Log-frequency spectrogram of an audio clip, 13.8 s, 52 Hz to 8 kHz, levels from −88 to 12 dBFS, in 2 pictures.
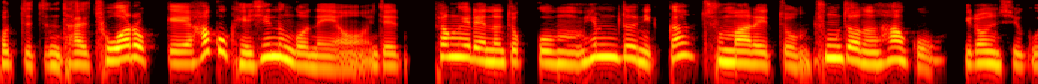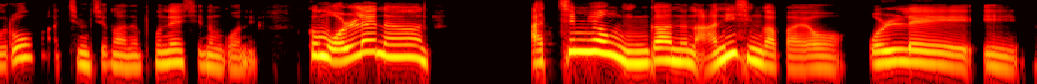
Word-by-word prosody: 어쨌든 165 -3 -7
잘 175 -2 -4
조화롭게 220 -4 +2
하고 340 - +2
계시는 240 +7 +2
거네요. 150 -4 -5
인제 160 -1 -6 0.2
평일에는 245 -8 +2
쪼끔 185 -2 -4
힘드니까 260 - +1
주말에 185 -4 +1
좀 160 0 -9
충전은 230 -9 +2
하고 220 +1 -3
이런 180 0 -1
식으로 170 - -7
아침 170 -9 -8
시간을 155 -3 -9
보내시는 180 -4 -6
거네요. - - -13 0.3
그럼 290 -3 +6
원래는 270 - +3 0.7
아침형 365 -7 +4
인간은 195 +1 +2
아니신가 225 - +3
봐요 135 0 -9
원래 185 -5 0
예. 145 -4 -8
190 Hz, 320 characters per minute, -22 LUFS, 165-250 Hz, 0.7 s, 그럼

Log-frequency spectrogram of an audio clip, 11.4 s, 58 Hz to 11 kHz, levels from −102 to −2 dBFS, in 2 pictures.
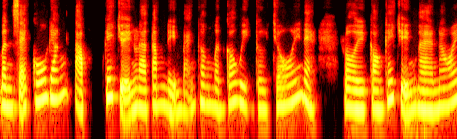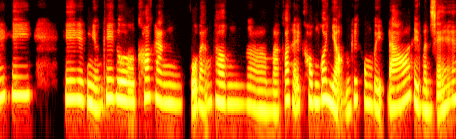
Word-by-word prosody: Mình 200 -2 +2
sẽ 195 +1 +2
cố 245 +3 +4
gắng 275 +2 +2
tập - - +2 0.2
cái 280 +1 +4
chuyện 135 +8 +3
là 185 -1 +2
tâm 205 +2 -3
niệm 170 -2 -1
bản 180 +4 -8
thân 215 -3 -3
mình 185 - -3
có 225 - 0
quyền 215 -5 -2
từ 180 -1 -4
chối 215 +6 0
nè, 245 - +2 0.4
rồi 180 -2 +3
còn 180 -1 +1
cái 255 +2 +2
chuyện 170 - +1
mà 175 -2 +2
nói 205 +10 -1
cái 305 0 0 0.4
cái 265 -1 +2
những 200 -4 +2
cái 275 +4 +1
gương 250 -3 +5
khó 280 0 +1
khăn 230 -5 -2
của - - +2
bản 200 +4 -3
thân, 225 -2 -1
ờ, 185 -3 -2
mà 165 0 -2
có 250 - +4
thể 205 -4 -2
không 230 -1 +1
có 265 - +4
nhận 215 -8 +4
cái 255 - -1
công 225 -2 -2
việc 190 -1 -2
đó 220 +9 +2
thì 225 - +3
mình 180 -2 -2
sẽ 190 +10 -1
215 Hz, 250 wpm, -21 LUFS, 190-250 Hz, 0.4 s, gương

